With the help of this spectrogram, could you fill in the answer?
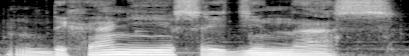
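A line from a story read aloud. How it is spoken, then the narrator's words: Muttering through teeth. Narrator (Russian): пробормотал он сквозь зубы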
